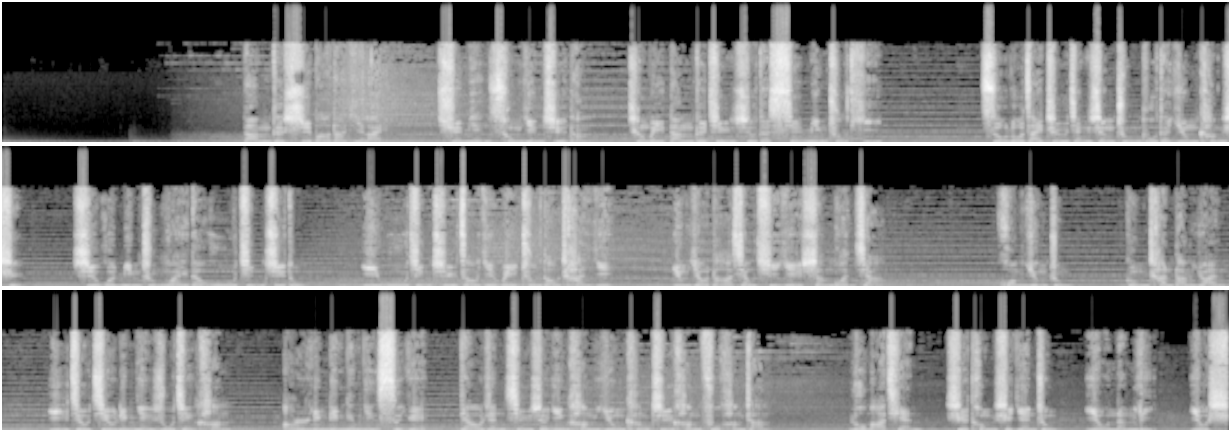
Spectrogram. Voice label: 男, 党建专题, 商会 大气通透; 厚重磁性; 大气浑厚; 长寿商会

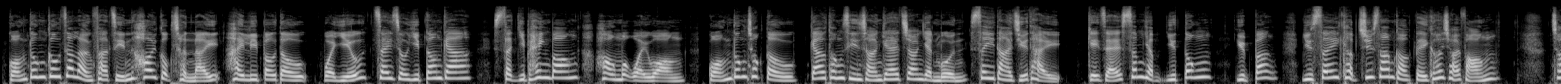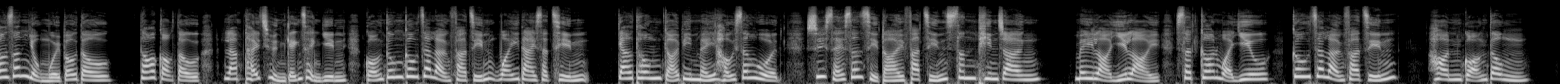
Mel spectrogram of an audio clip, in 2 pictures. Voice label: 女, 粤语, 高质量巡礼宣传

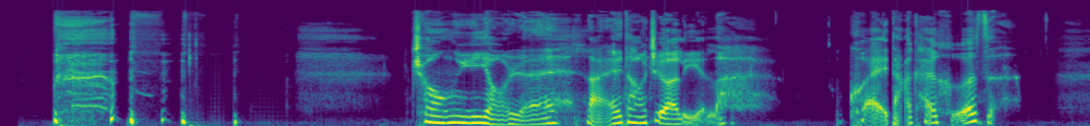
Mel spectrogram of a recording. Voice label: 女 角色老太太; 《鬼屋NPC》

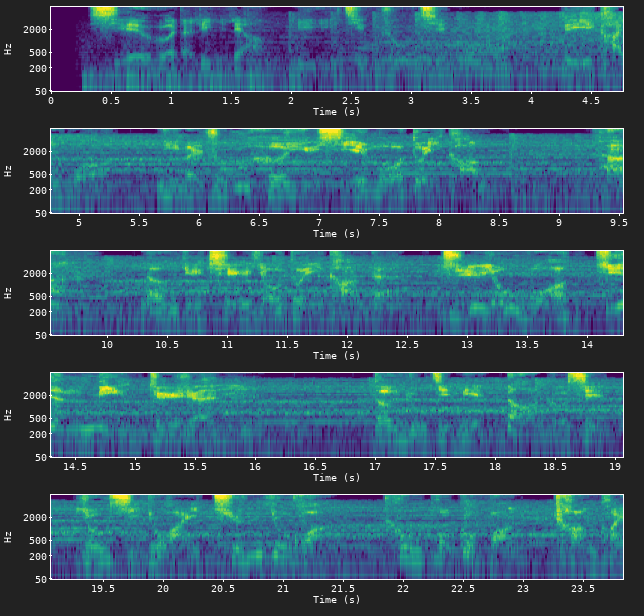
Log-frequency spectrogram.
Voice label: 男 游戏CG 游戏宣传; 透亮故事感; 大气浑厚; 三界激战

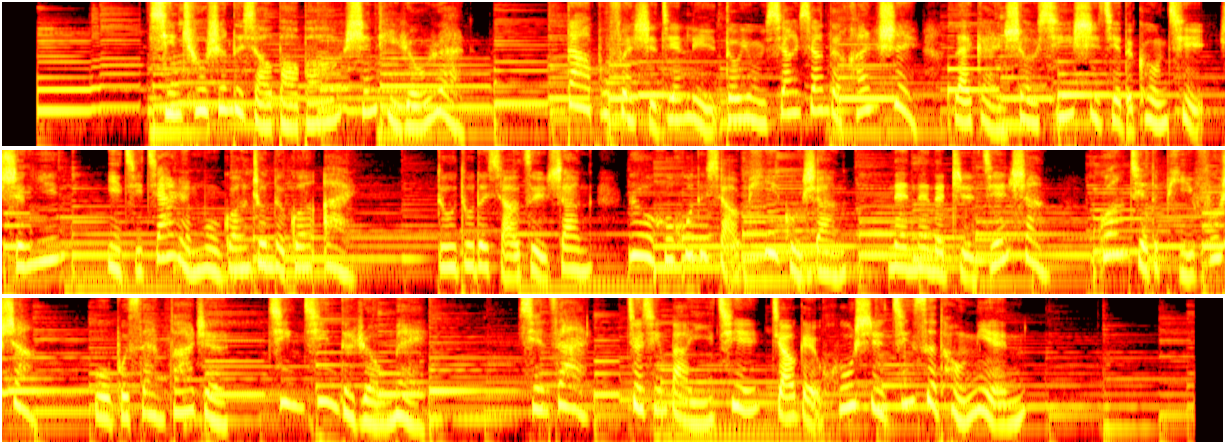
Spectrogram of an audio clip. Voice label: 女, 宣传片配音, 学校教育, 幼儿园, 亲切力; 深情感人

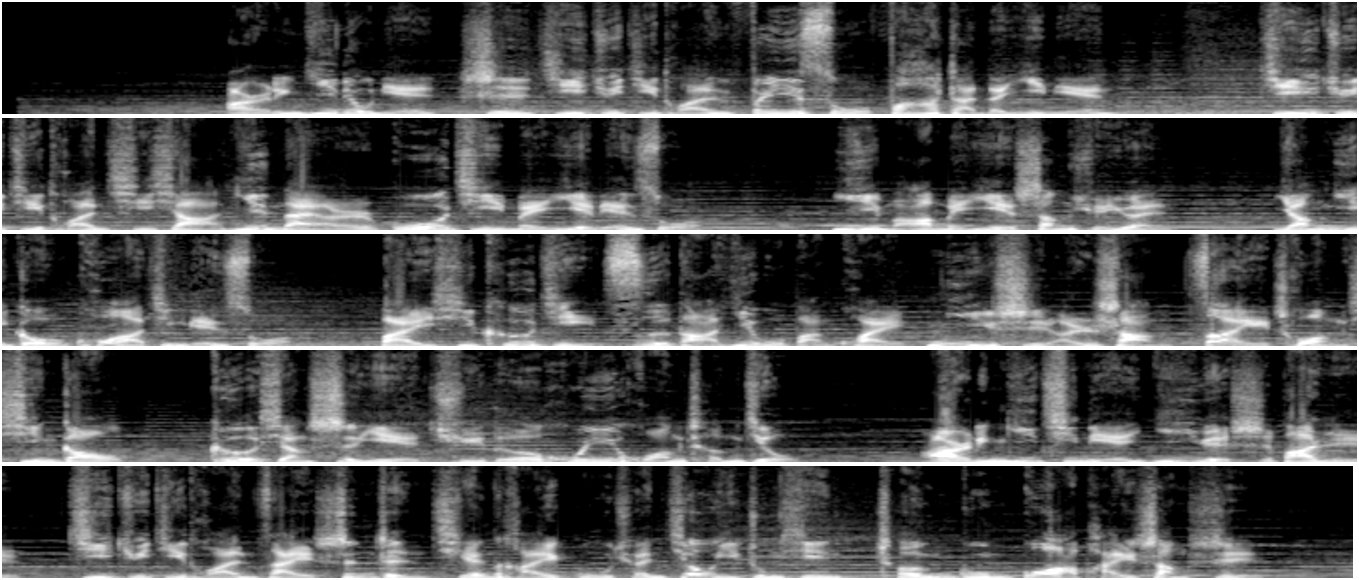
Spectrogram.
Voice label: 男 企业宣传 激情奋发; 男60-角色方言; 大气浑厚

